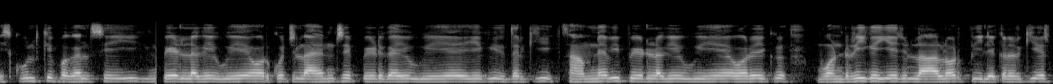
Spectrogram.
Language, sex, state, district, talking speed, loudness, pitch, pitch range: Hindi, male, Maharashtra, Pune, 210 wpm, -20 LUFS, 135 Hz, 135-140 Hz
